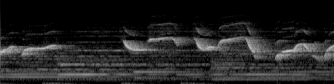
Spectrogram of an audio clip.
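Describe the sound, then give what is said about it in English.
A woman whistles an imitation of birdsong as an entertainment act: a run of clear, warbling phrases that swoop up and down in pitch, fairly loud and continuous, with no talking. “She does the bird song now.”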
